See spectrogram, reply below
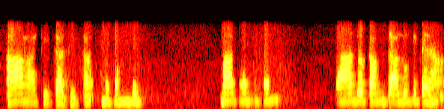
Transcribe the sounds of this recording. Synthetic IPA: ɦaːɦaːʈʰiːkaːʈʰiːkaːmãt̪ɐm̃d͡ʑe | mãːt̪ɐɦãd͡ʑokɐm | t̪ɐɦãd͡ʑoːkɐmt͡ɕaːlut̪ʰiːkɐjãː

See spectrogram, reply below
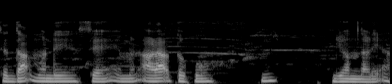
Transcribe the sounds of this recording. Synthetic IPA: sɛd̪aʔmɔ̃ɖɛsɛːmanaɽaʔt̪ɔkɔ | d͡ʒɔmd̪aɽɛjaʔa

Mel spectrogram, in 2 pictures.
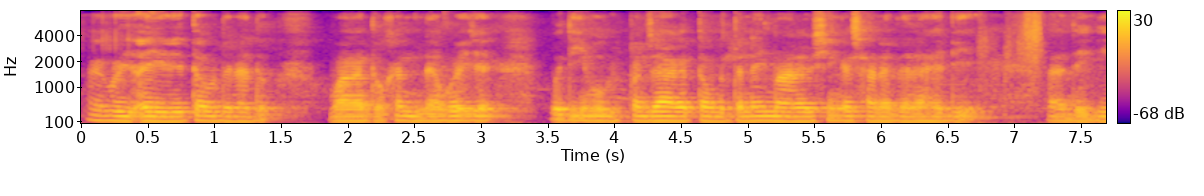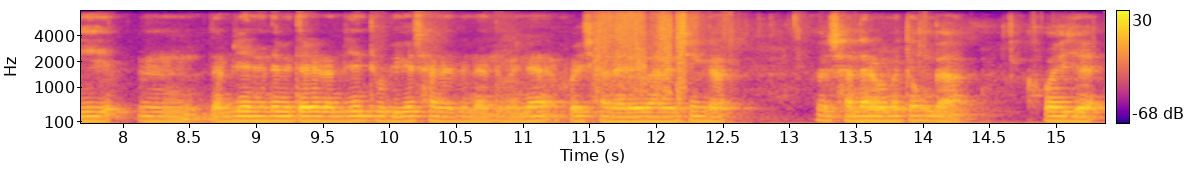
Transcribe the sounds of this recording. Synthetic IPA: ɐkʰojʔɐjuzitɐwdunɐdu | ma̰ɡɐtʰo̰kʰɐndinɐ̰ɦojze | odimuɡipɐnzaɡɐtawnɐtɐnajmaɾawsiŋɡɐsanɐ̰dunɐ̰ɦajdḭ | ɐ̰dɐ̰ɡi | lɐmzenhandɐmitɐɾɾɐmzentʰubiɡɐsʰanɐdunɐ̰duma̰jnɐɐkʰojsanɐɾajmaɾɐwsiŋɡɐ | dusanɐɾbɐmɐtuŋdɐ̰ | hojze

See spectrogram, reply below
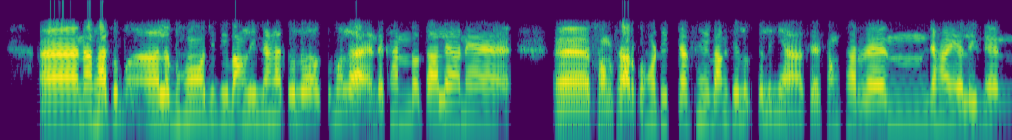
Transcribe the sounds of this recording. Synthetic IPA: naɦlat̪umalbʱɔ̃zɔd̪ibaŋlinnaɦlat̪ulɔt̪umalaɛndɛkʰand̪ɔt̪aɦlɛɦanɛ | sɔŋsaɾkɔɦɔ̃ʈʰik̚tak̚saɦĩbaŋt͡ʃelṵʔt̪əliŋjasɛsɔŋsaɾːɛnzaɦãəlinɛn

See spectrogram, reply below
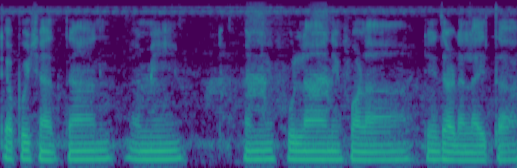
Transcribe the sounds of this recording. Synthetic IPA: t̪japɔjɕãt̪anami | añifulãːnifɔɭãtĩd͡zʱaɽãlajt̪a

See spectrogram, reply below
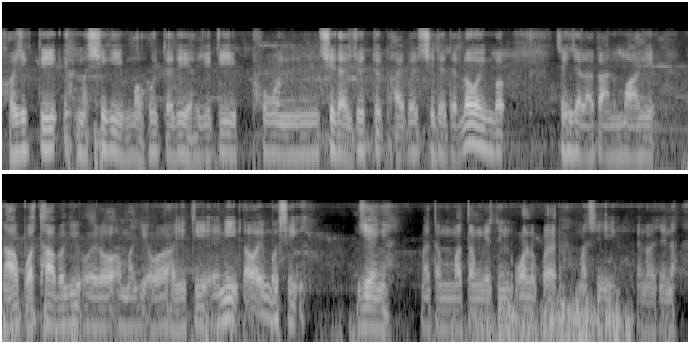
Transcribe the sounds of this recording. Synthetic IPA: hawzik̚timɐsiɡimɐhut̚dɐdihawzik̚tipʰonsidajzutːut̚hajbɐɾsidajdɐlowjimbɐ | ziŋzalakanmaɡinak̚pɔtʰabɐɡiojɾɔʔɐ̰maɡiɐ̰wahawzik̚tiḛjnilowjimbɐk̚si | zeŋa | matɐmːɐtɐmɡiziŋolɐk̚pɐ̰mɐsikanazina

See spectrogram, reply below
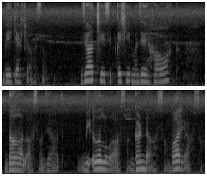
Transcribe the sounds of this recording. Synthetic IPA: beːkjat͡ʃʰaːsã̰ː | zjaːd̪̚t͡ʃʰeːsit̪kəʃiːɾmɐ̃nzeːhaːkʰ | d̪aːla̰ːsã̰ːzja̰ːd̪ | biʔəːloːa̰ːsã̰ːɡɐɳɖaːsã̰ːʋaːɾja̰ːsãː

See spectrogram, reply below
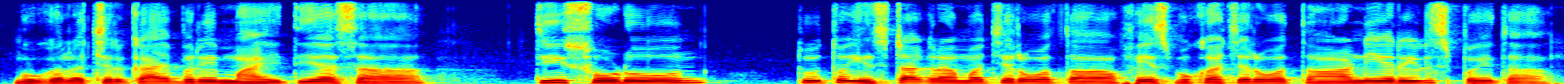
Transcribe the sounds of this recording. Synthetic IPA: ɡuɡəlat͡ɕeɾkajbəɾiːmaɦit̪iːəsa | t̪iːsoɽuːn | t̪ũt̪oinsʈaɡɾamat͡ɕeɾʋot̪afesbukat͡ɕeɾʋt̪aːɽ̃iɾilspəjt̪a

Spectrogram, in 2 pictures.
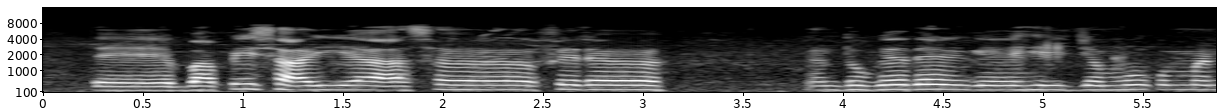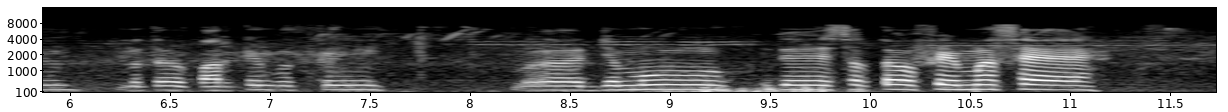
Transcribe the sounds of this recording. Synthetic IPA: t̪eːbaːpɪsaːiːɛːəspʰɪɾ | d̪ʱʊɡeːd̪eːɡeːɦiːd͡ʒəmːũːkəmən | mət̪ləbpaːɾkɪŋbʊt̪kiː | d͡ʒəmːuːd̪eːsəb̚t̪oːpʰeːməsɦɛː

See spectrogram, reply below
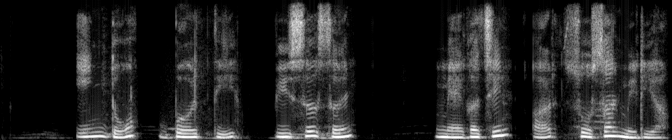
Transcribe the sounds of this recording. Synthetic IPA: ind̪o | bəɾt̪i | pisəsən | mɛɡad͡ʑin | aɾsɔsalmeɽija

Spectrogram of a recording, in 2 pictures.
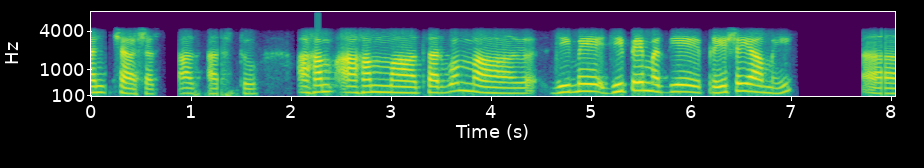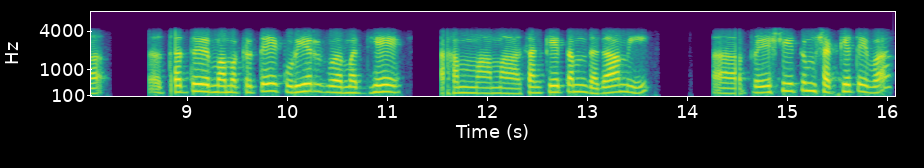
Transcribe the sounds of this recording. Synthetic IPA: sɐɲt͡ʃʰaːʃɐt̪̚ɐɐst̪ʰu | ɐɦɐmɐ̰ɦɐmsɐɾʋɐm | d͡ʒiːmeːd͡ʒiːpeːmɐd̪ʱjeːpɾeːʂɐjaːmi | t̪ɐd̪mɐmɐkɾɪt̪eːkuɾjɐɾmɐd̪ʱjeː | ɐɦɐmɐmsɐŋkeːt̪ɐmd̪ɐd̪aːmi | pɾeːʂiːt̪umʃɐkjɐt̪eːʋɐ

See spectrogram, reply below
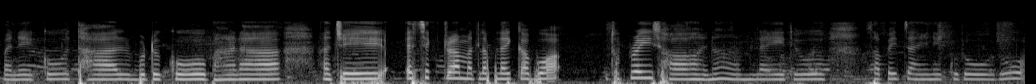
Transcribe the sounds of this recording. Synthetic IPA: bʱʌnekot̪ʰalbuʈukobʱãɽa | t͡seesek̚ʈrʌmʌt̪lʌblajkʌbʌ | t̪ʰuprʌjt͡sʰʌɦʌjnʌɦamilajt̪ʰjosʌbʌjt͡saɦinekuɾoɦʌɾu

